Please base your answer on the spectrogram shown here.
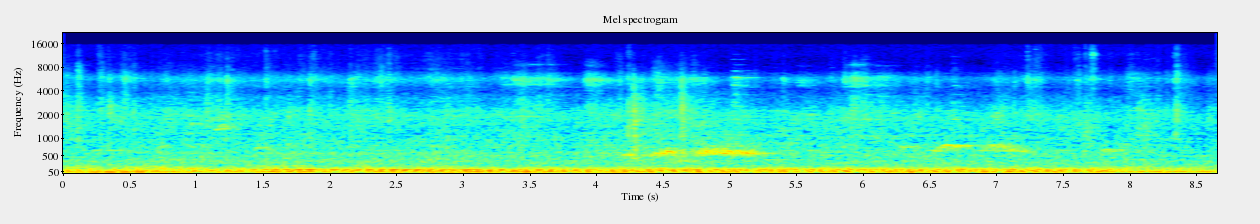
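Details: Spotted dove kept as a decoy for trapping gives two soft, low, hollow coo phrases a couple of seconds apart, over a steady low rumble of background noise.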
